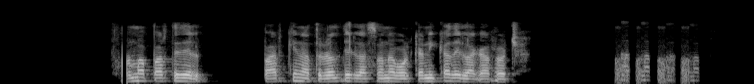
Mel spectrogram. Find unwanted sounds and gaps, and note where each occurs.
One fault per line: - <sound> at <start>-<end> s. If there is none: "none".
- dropout at 1.2-1.3 s
- laugh at 6.1-7.0 s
